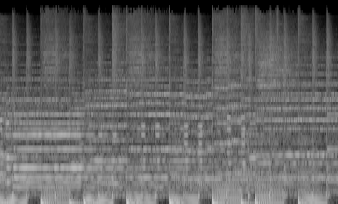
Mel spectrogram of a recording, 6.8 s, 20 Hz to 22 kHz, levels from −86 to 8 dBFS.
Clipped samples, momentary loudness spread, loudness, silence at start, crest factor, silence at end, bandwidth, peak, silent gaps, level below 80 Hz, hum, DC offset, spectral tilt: under 0.1%; 3 LU; -21 LUFS; 0 s; 12 dB; 0 s; 19 kHz; -8 dBFS; none; -26 dBFS; none; under 0.1%; -3.5 dB/octave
